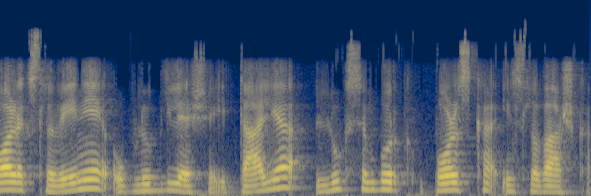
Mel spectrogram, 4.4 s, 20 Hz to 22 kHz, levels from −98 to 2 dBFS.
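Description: From start to finish the speech has a dull, gritty quality: the upper treble drops out or flickers in and out, and a rough, grainy noise and aliasing cling to the sound. The likely cause is Bluetooth SBC compression at a very low bit pool. SBC splits audio into a handful of wide sub-bands without a hearing model, so the weak top bands get almost no bits and the rest are coarsely quantised. The heavy damage fits a rate around 64 kbps.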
